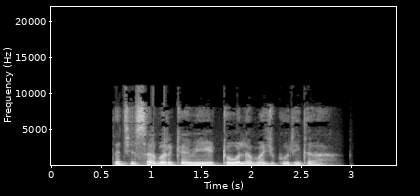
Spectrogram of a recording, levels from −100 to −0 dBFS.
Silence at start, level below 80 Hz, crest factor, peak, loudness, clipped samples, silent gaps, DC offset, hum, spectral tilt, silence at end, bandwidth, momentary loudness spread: 0.65 s; -50 dBFS; 16 dB; 0 dBFS; -15 LUFS; under 0.1%; none; under 0.1%; none; -6 dB/octave; 0.65 s; 11.5 kHz; 9 LU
